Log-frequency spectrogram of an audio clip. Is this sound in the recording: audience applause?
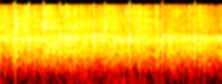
yes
